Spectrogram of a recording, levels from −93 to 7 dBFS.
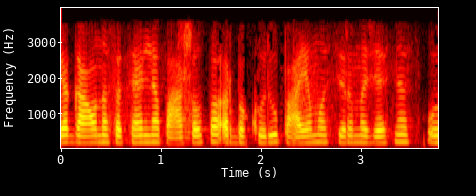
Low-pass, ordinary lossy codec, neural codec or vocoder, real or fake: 3.6 kHz; AAC, 24 kbps; none; real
